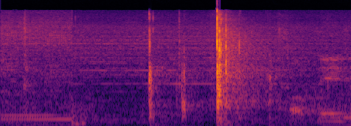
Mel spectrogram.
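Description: Hard plastic parts knock onto a wooden table.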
